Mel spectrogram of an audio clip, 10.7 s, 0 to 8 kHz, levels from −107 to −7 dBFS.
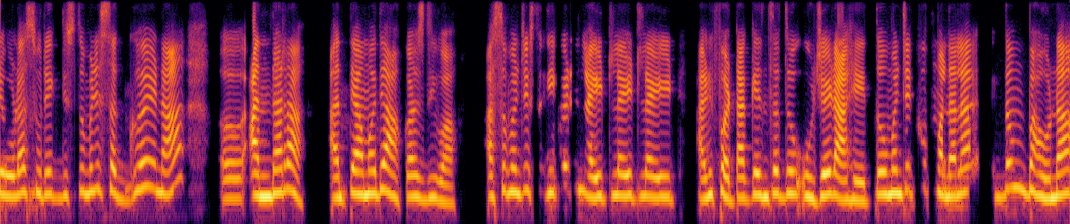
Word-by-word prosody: एवढा 270 +2 +2
सुरेख 280 -3 -3
दिसतो. 265 +4 -6
म्हणजे 315 +3 -2
सगळे 310 +3 -2
आहे 360 - -2
ना 285 -2 +1 0.5
अ, 230 - -8 0.3
अंधार 290 +4 +4 0.3
आणि 240 0 +1
त्यामध्ये 285 +2 +3
आकाशदिवा 240 -6 -1 0.4
असं 305 +5 -3
म्हणजे 305 0 0
सगळीकडे 300 +4 -5
लाईट-लाईट-लाईट 250 0 0 0.3
आणि 250 +4 +2
फटाक्यांचा 250 +3 +2
जो 285 - +1 0.2
उजेड 265 +4 +4
आहे. 220 -2 +4
तो 280 0 +3
म्हणजे 285 +2 +2
खूप 330 -3 -19
मनाला 265 +2 +3 0.3
एकदम 345 +6 -2
भावना 265 -1 +3
270 Hz, 150 wpm, -21 LUFS, 250-295 Hz, 0.5 s, अंधार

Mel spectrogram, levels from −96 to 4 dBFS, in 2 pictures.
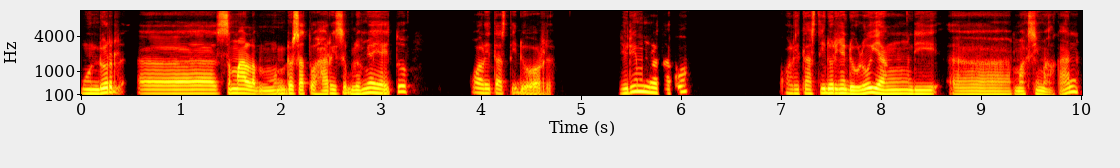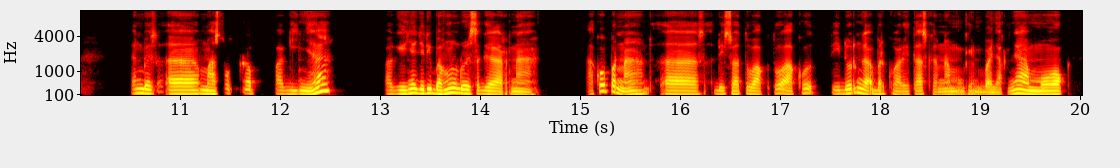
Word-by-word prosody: mundur, 165 +5 +4 0.2
eee, 150 0 +3
semalam, 155 -1 +4
mundur 135 +5 0
satu 140 0 0
hari 130 +4 -1
sebelumnya 160 +6 +3
ya 165 - +4
itu 215 +7 -1 0.6
kualitas 165 -4 -2
tidur. - - -4 0.7
Jadi 165 +5 +1
menurut 200 -6 +5
aku, 180 +8 -4 0.9
kualitas 155 -2 -5
tidurnya 165 -1 +5
dulu 145 +7 +7
yang 145 -3 +5
di 135 0 +1
eee, 125 -1 -3
maksimalkan 125 - -2 0.6
dan - - -5
bes 155 -3 0
eee, 140 0 +1
masuk 140 +3 -3
ke 150 - -5 0.2
paginya, 130 - +1 0.6
paginya 135 +4 -1
jadi 160 0 +4
bangun 155 +3 +3
udah 150 - +2
segar. 125 -5 -2
Nah, 110 -2 -4 0.5
aku 235 - 0
pernah, 130 - -2 0.2
eee, 125 -1 -1
se - - -15
di 130 - -5
suatu 125 +1 -5
waktu 115 - -6
aku 85 - -6 0.2
tidur 150 +6 -3
nggak 150 - 0
berkualitas 120 -1 -7
karena 110 -1 -8
mungkin 115 -2 -7
banyak 100 -2 -5
nyamuk, 125 -4 +2
140 Hz, 145 wpm, -22 LUFS, 125-155 Hz, 0.9 s, dulu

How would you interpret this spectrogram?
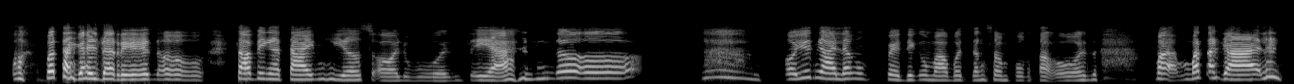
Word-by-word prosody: Ah! 265 - -1 0.2
Matagal 265 -4 +5
na 255 - +7
rin, 225 +1 +4
oo. 215 -4 -6 0.3
Sabi 260 -1 +3
nga, 240 - +2
time 230 +1 +1
heals 210 -3 -6
all 180 0 -6
wounds 170 +1 -15
iyan, 195 +3 0 0.4
oo. 280 +1 -1 1.5
Oh 250 - -4
'yun 310 +6 -2
nga 270 -3 +3
lang 260 +2 -3
kung 255 -3 -13 0.2
puwedeng 210 -2 -6
umabot 200 0 -6
ng 200 +2 -11
sampung 195 -3 -13
taon, 190 +3 -8 0.6
ma 255 -8 +1
matagal 280 +1 +4
225 Hz, 115 wpm, -21 LUFS, 200-265 Hz, 1.5 s, na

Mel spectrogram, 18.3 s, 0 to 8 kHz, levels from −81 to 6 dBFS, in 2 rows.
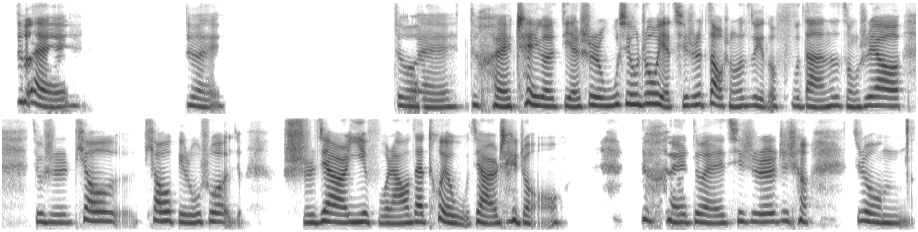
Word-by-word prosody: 对， 230 -8 +2 1.0
对。 225 -1 -5 1.7
对， 230 -2 -4 0.6
对， 220 -3 +1
这 255 +3 +6
个 215 -2 +3
也 210 -3 +1
是 230 +1 +2
无 225 +3 -1
形 270 0 +3
中 280 +1 +2
也 210 - +5
其 225 +4 -1
实 255 +2 0
造 250 0 +3
成 215 -3 -5
了 215 - -2
自 230 +1 -4
己 210 - 0
的 195 - -7
负 215 +1 -10
担， 200 -2 +1
那 230 +2 -2
总 205 -3 -3
是 225 - -2
要 225 -2 +4 0.4
就 225 - -5
是 210 0 -4
挑 255 +5 -1
呃， 235 -2 -6 0.2
挑 255 0 0
比 225 -3 -5
如 205 +1 -3
说， 230 +1 -3 0.5
10 205 0 +1
件 235 +3 +5
儿 210 -1 +5
衣 220 +1 +2
服， 200 -3 -6
然 185 0 0
后 200 - 0
再 220 0 +3
退 250 0 +1
5 180 -5 -3
件 200 +5 +1
儿 185 0 +3
这 245 +6 +4
种。 200 -3 -1 1.4
对， 215 -5 0
对。 205 -2 -2
其 210 +4 -2
实 225 0 +1
这 245 +2 -5
种 230 0 -1 0.4
这 255 - -8
种 205 -5 -2
220 Hz, 175 characters per minute, -20 LUFS, 205-240 Hz, 1.7 s, 这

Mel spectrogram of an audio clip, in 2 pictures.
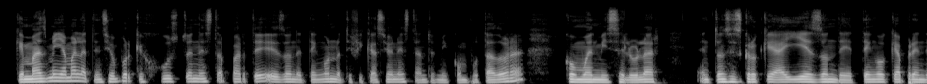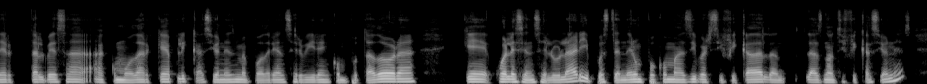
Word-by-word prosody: que 120 - +3
más 130 +3 +6
me 160 +1 +3
llama 160 +1 +3
la 155 - +1
atención, 125 +2 -2
porque 155 -5 -3
justo 130 +1 -5
en 135 - +1
esta 130 0 -3
parte 130 +3 -1
es 115 - -1
donde 120 -3 0
tengo 110 +5 -2
notificaciones, 115 +1 -3
tanto 105 -1 -6
en - - -7
mi 100 - -4
computadora 105 - 0 0.4
como 115 -1 +4
en 110 - +5
mi 110 - +3
celular. 110 +1 +1 0.4
Entonces 120 +1 +1
creo 120 -2 +3
que 120 -2 +1
ahí 115 +2 +3
es 115 -2 +3
donde 110 -4 +2
tengo 115 +2 +1
que 115 - +2
aprender 110 -1 0
tal 115 0 -1
vez 115 +1 -1
a 115 -2 -1
acomodar 105 0 -1
qué 120 - -2
aplicaciones 115 -3 -2
me 110 -1 +2
podrían 100 +2 -3
servir 110 -2 -3
en 105 - 0
computadora, 130 +7 +2 0.4
qué, 120 -1 +2
cuáles 120 -1 +3
en 105 0 +2
celular, 110 - +1
y, 150 - +2
pues, 110 -1 -3
tener 105 +4 +2
un 115 - +2
poco 110 +1 -3
más 110 -1 +2
diversificadas 110 -1 -1
las 105 -3 -1 0.2
las 105 -1 -1
notificaciones 115 - -3
115 Hz, 185 wpm, -21 LUFS, 110-120 Hz, 0.4 s, más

